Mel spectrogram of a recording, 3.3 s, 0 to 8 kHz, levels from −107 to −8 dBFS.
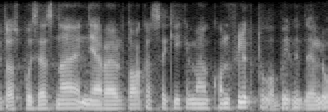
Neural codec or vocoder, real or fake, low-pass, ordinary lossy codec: autoencoder, 48 kHz, 32 numbers a frame, DAC-VAE, trained on Japanese speech; fake; 7.2 kHz; Opus, 32 kbps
